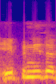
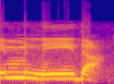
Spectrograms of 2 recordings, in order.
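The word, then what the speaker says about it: 입니다: ये इपनीदा बी अब नीचे नियम से टकराएगा, जैसे कि पीछे मैंने आपको बताया प्रोनाउंसिएशन रूल्स में कि ये मियम की साउंड देता है, इसलिए इसको बोलते हैं इमनीदा।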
